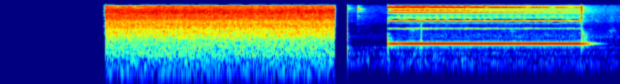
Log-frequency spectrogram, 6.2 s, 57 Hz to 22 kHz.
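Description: A sudden burst of TV static hiss lasting about two seconds and cutting off sharply, followed a moment later by a steady test-card bleep, a single 1 kHz tone held for about two seconds: the 'technical difficulties' colour-bars signal.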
